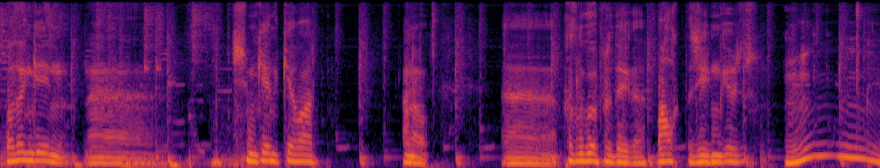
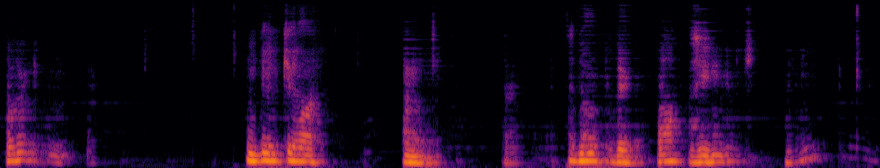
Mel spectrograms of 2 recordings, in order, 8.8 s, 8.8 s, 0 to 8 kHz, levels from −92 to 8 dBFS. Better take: first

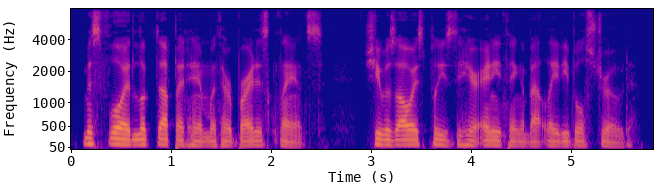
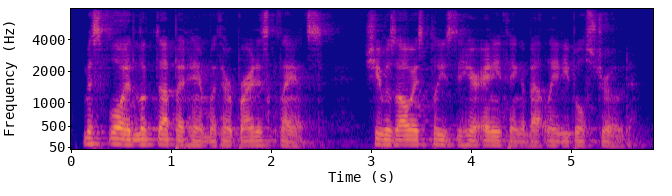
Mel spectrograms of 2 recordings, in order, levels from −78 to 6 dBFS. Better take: first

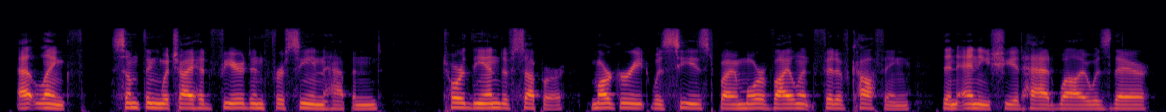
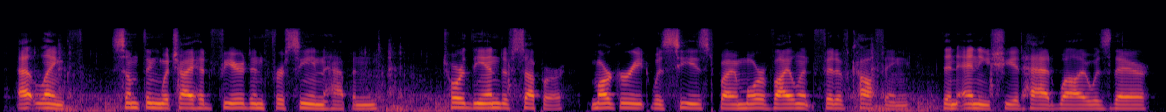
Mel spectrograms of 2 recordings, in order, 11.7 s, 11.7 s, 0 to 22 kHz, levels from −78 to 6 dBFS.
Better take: first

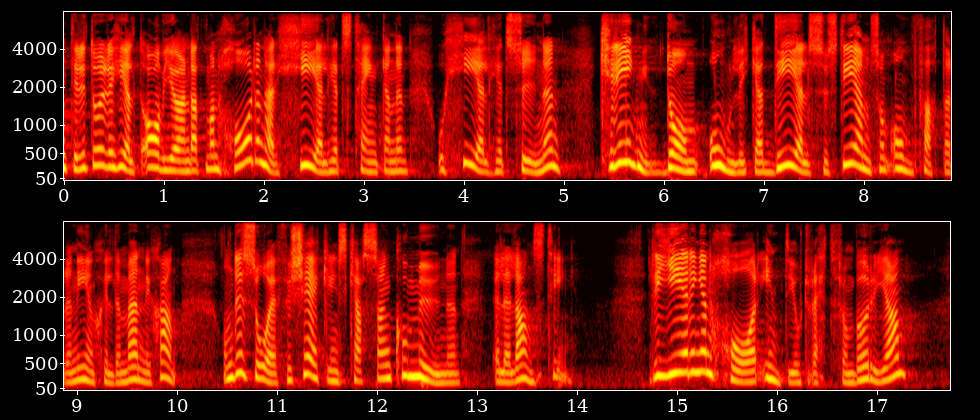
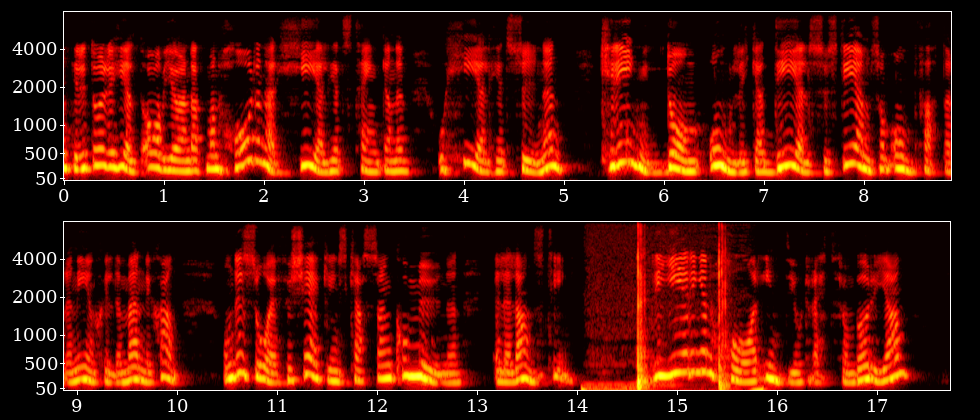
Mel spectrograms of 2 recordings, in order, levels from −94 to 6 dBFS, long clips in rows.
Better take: first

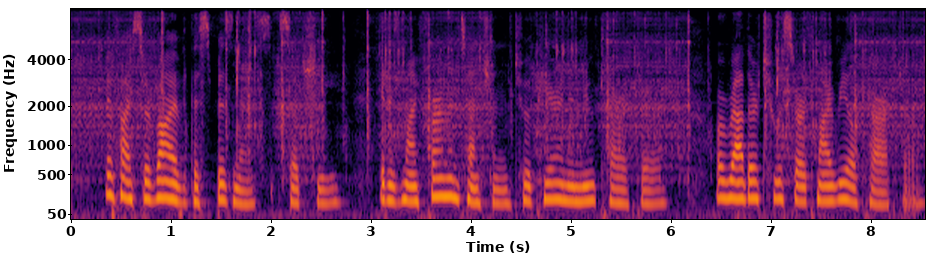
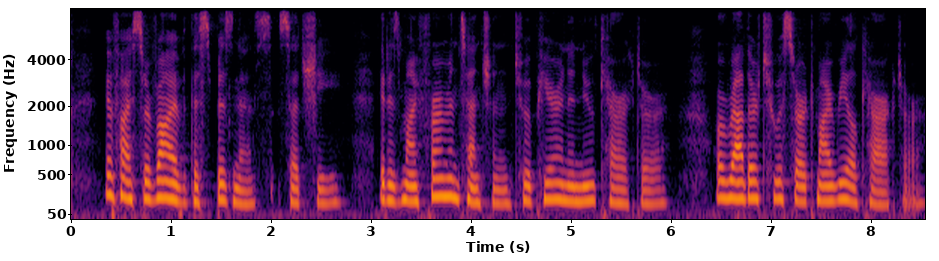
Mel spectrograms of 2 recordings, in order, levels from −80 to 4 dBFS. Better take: second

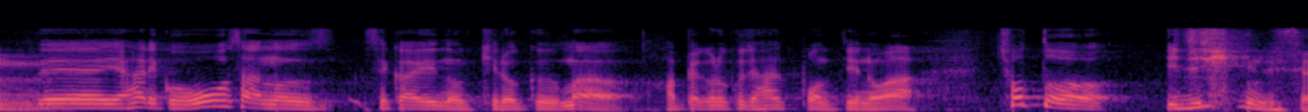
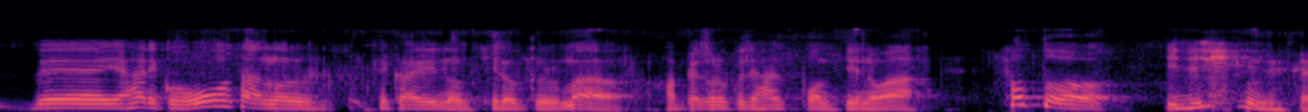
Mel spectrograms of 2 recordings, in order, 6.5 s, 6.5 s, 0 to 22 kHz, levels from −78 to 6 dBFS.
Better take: first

